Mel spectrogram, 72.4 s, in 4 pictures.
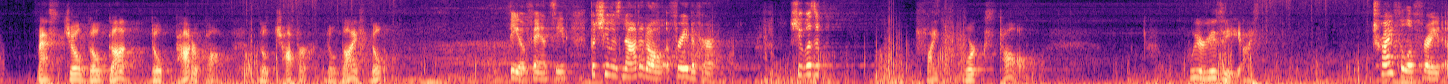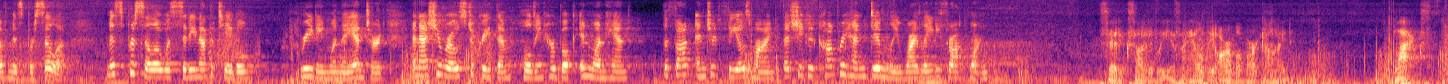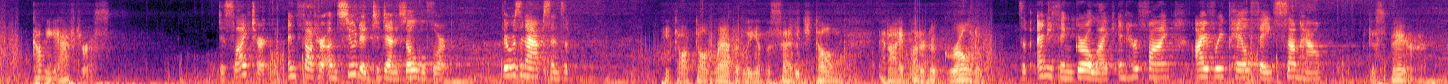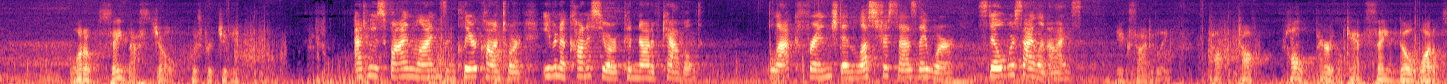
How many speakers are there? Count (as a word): two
